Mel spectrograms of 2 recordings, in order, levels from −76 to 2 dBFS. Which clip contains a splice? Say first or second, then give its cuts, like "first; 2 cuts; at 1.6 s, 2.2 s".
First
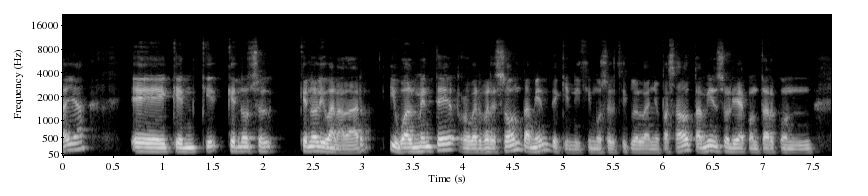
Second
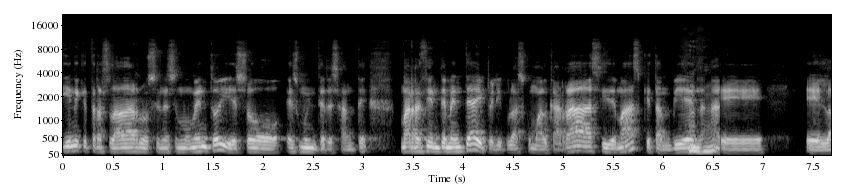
second; 1 cut; at 6.6 s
